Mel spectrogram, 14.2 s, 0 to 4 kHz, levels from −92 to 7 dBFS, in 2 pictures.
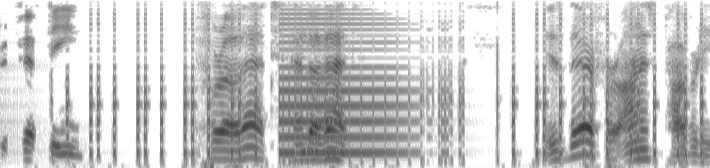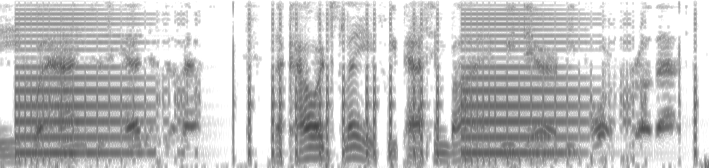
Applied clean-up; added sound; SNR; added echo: classical method spectral subtraction.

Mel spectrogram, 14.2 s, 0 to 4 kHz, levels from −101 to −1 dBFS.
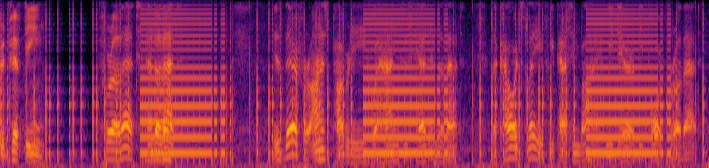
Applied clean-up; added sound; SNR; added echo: none; Telephone; 1 dB; none.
